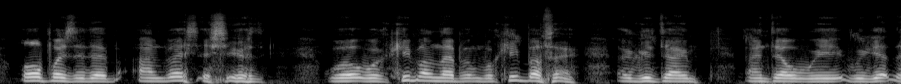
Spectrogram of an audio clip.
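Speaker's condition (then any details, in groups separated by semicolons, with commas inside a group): MND; about 4.5 years since diagnosis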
